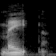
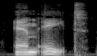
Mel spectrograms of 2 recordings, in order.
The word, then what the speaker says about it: M8: How do you say it? Mate? It's not Mate. HTC One M8.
